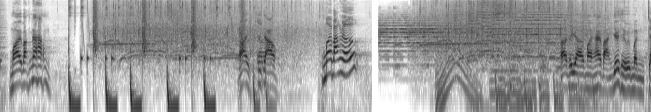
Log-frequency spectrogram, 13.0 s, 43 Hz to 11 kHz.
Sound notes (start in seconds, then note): 1.8 applause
